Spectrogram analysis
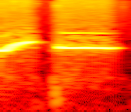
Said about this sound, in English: I'm whistling now.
